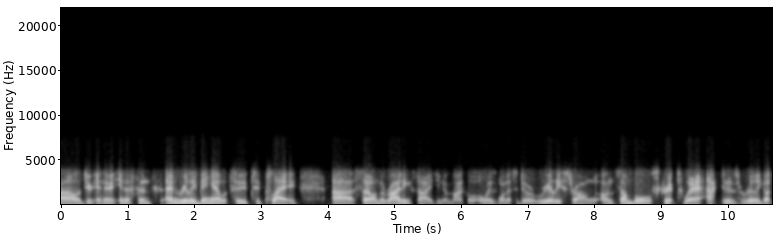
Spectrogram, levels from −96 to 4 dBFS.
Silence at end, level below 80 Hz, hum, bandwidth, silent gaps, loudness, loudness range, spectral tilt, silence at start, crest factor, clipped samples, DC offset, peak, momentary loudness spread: 0.05 s; -66 dBFS; none; 4.2 kHz; none; -20 LUFS; 4 LU; -8.5 dB/octave; 0 s; 20 dB; under 0.1%; under 0.1%; -2 dBFS; 12 LU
